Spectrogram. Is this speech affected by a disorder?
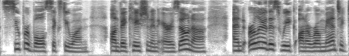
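No.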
